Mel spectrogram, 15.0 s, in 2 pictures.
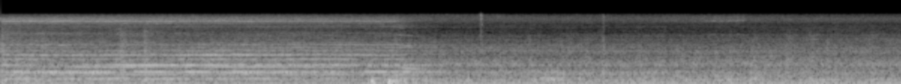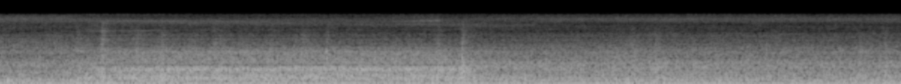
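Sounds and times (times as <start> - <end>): train horn: 0.0 - 4.4
train rumbling: 0.0 - 15.0.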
